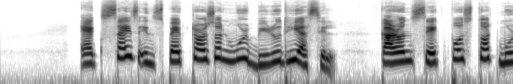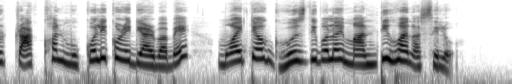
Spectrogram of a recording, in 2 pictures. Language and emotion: Assamese, angry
